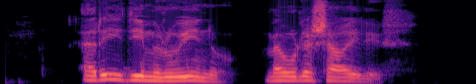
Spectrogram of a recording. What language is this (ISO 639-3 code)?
kab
